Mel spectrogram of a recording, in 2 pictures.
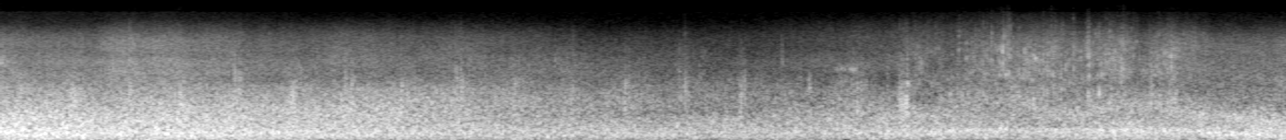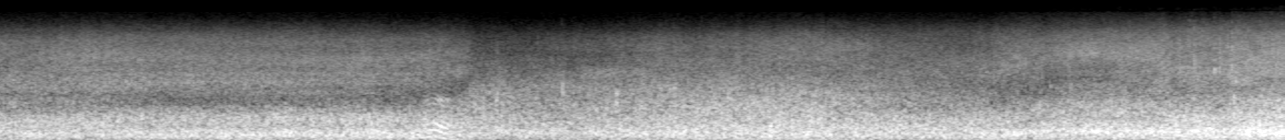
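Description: Ocean waves break on a beach at low tide in a continuous, steady roar of surf, with wind buffeting the microphone throughout.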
